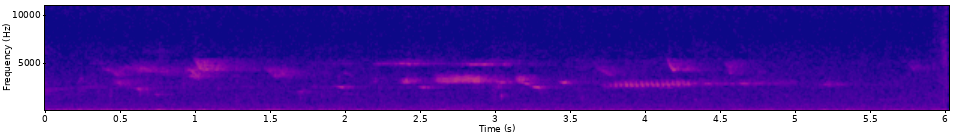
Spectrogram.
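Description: Faint birdsong: a string of short chirps and a few held whistled notes, over a faint low rumble.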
